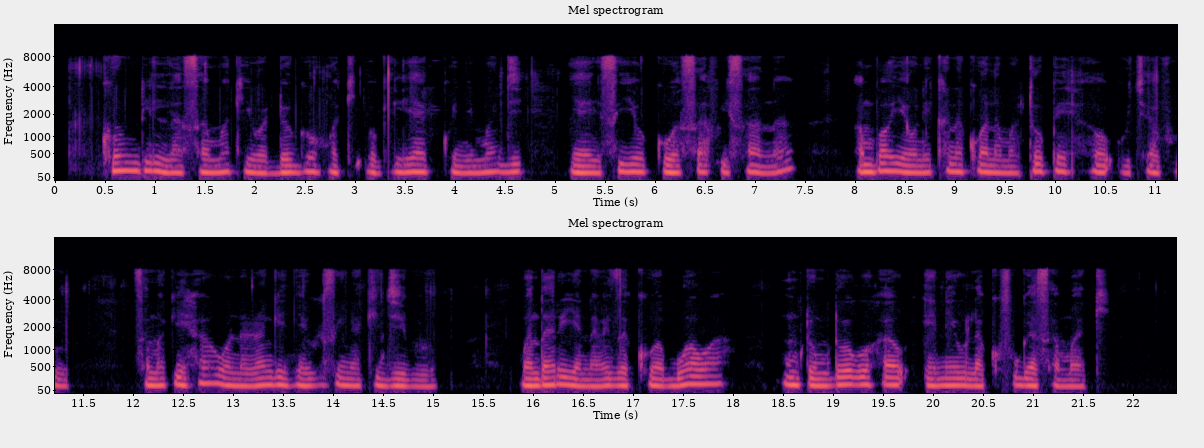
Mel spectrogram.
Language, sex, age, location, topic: Swahili, male, 18-24, Mombasa, agriculture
